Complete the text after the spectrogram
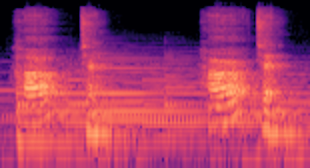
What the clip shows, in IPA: ˈhɑːt(ə)n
